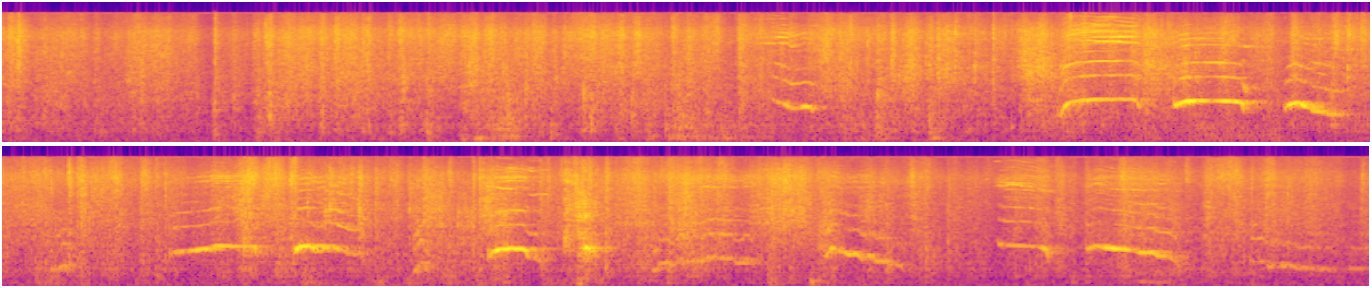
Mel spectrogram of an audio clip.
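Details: Doberman puppies, six weeks and five days old, playing together as a group with a flirt pole. High, arched whining yelps come in quick bursts from about the fourth second onward, with scuffling and thumps of play beneath.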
